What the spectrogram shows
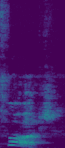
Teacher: যারা আমেরিকান থাকে তারা আবার বলছে ফর ক্লিয়ারলি আর এর উচ্চারণটা করে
